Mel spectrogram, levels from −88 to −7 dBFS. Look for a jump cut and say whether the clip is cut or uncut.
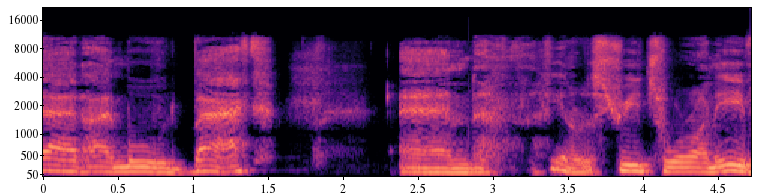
uncut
